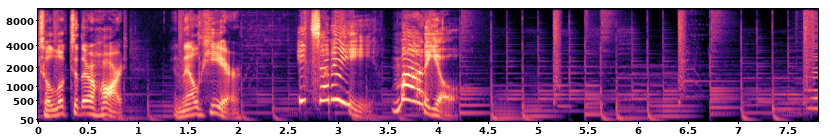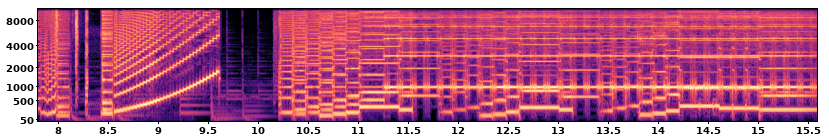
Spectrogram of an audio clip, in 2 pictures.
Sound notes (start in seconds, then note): 7.7 Super Mario Bros. sounds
